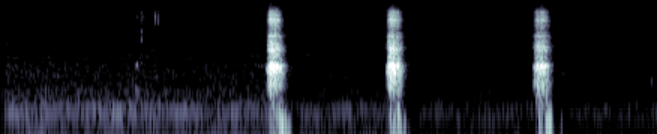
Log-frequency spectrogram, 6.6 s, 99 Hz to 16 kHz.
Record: {
  "exhalation_length": "6.6 s",
  "exhalation_amplitude": 32415,
  "exhalation_signal_mean_std_ratio": 0.19,
  "survey_phase": "beta (2021-08-13 to 2022-03-07)",
  "age": "18-44",
  "gender": "Male",
  "wearing_mask": "No",
  "symptom_cough_any": true,
  "symptom_new_continuous_cough": true,
  "symptom_runny_or_blocked_nose": true,
  "symptom_shortness_of_breath": true,
  "symptom_sore_throat": true,
  "symptom_fatigue": true,
  "symptom_headache": true,
  "smoker_status": "Never smoked",
  "respiratory_condition_asthma": false,
  "respiratory_condition_other": false,
  "recruitment_source": "Test and Trace",
  "submission_delay": "1 day",
  "covid_test_result": "Positive",
  "covid_test_method": "RT-qPCR",
  "covid_ct_value": 19.4,
  "covid_ct_gene": "N gene"
}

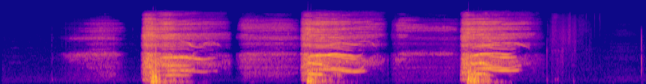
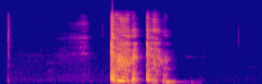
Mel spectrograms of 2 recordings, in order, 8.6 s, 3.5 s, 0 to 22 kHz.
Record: {
  "exhalation_length": "8.6 s",
  "exhalation_amplitude": 32768,
  "exhalation_signal_mean_std_ratio": 0.44,
  "cough_length": "3.5 s",
  "cough_amplitude": 32767,
  "cough_signal_mean_std_ratio": 0.29,
  "survey_phase": "beta (2021-08-13 to 2022-03-07)",
  "age": "18-44",
  "gender": "Male",
  "wearing_mask": "No",
  "symptom_none": true,
  "smoker_status": "Never smoked",
  "respiratory_condition_asthma": false,
  "respiratory_condition_other": false,
  "recruitment_source": "Test and Trace",
  "submission_delay": "2 days",
  "covid_test_result": "Positive",
  "covid_test_method": "RT-qPCR",
  "covid_ct_value": 24.0,
  "covid_ct_gene": "ORF1ab gene",
  "covid_ct_mean": 24.6,
  "covid_viral_load": "8700 copies/ml",
  "covid_viral_load_category": "Minimal viral load (< 10K copies/ml)"
}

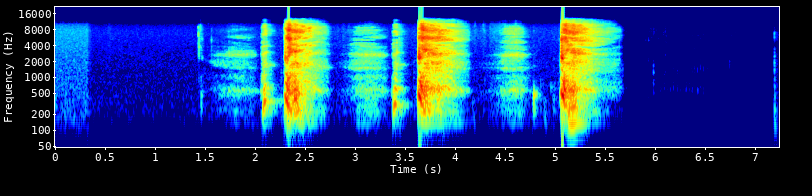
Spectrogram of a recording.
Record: {
  "three_cough_length": "7.2 s",
  "three_cough_amplitude": 29204,
  "three_cough_signal_mean_std_ratio": 0.25,
  "survey_phase": "alpha (2021-03-01 to 2021-08-12)",
  "age": "65+",
  "gender": "Female",
  "wearing_mask": "No",
  "symptom_none": true,
  "smoker_status": "Ex-smoker",
  "respiratory_condition_asthma": false,
  "respiratory_condition_other": false,
  "recruitment_source": "REACT",
  "submission_delay": "2 days",
  "covid_test_result": "Negative",
  "covid_test_method": "RT-qPCR"
}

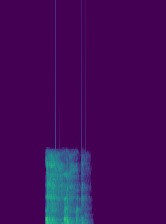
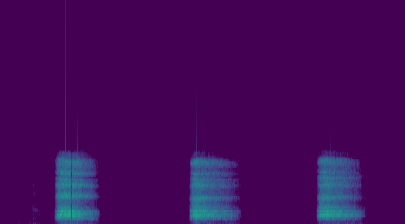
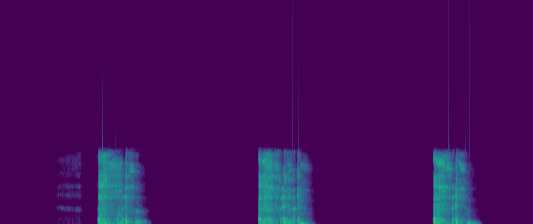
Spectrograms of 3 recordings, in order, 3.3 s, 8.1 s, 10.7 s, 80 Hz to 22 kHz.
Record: {
  "cough_length": "3.3 s",
  "cough_amplitude": 28166,
  "cough_signal_mean_std_ratio": 0.35,
  "exhalation_length": "8.1 s",
  "exhalation_amplitude": 12511,
  "exhalation_signal_mean_std_ratio": 0.41,
  "three_cough_length": "10.7 s",
  "three_cough_amplitude": 29518,
  "three_cough_signal_mean_std_ratio": 0.39,
  "survey_phase": "beta (2021-08-13 to 2022-03-07)",
  "age": "45-64",
  "gender": "Female",
  "wearing_mask": "No",
  "symptom_none": true,
  "smoker_status": "Never smoked",
  "respiratory_condition_asthma": false,
  "respiratory_condition_other": false,
  "recruitment_source": "REACT",
  "submission_delay": "1 day",
  "covid_test_result": "Negative",
  "covid_test_method": "RT-qPCR"
}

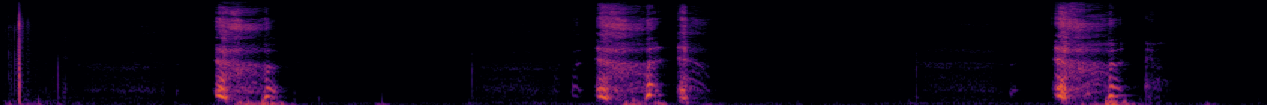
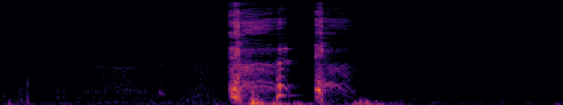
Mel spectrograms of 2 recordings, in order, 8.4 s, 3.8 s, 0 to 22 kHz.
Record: {
  "three_cough_length": "8.4 s",
  "three_cough_amplitude": 20947,
  "three_cough_signal_mean_std_ratio": 0.3,
  "cough_length": "3.8 s",
  "cough_amplitude": 8586,
  "cough_signal_mean_std_ratio": 0.3,
  "survey_phase": "beta (2021-08-13 to 2022-03-07)",
  "age": "18-44",
  "gender": "Female",
  "wearing_mask": "No",
  "symptom_none": true,
  "symptom_onset": "12 days",
  "smoker_status": "Never smoked",
  "respiratory_condition_asthma": false,
  "respiratory_condition_other": false,
  "recruitment_source": "REACT",
  "submission_delay": "2 days",
  "covid_test_result": "Negative",
  "covid_test_method": "RT-qPCR"
}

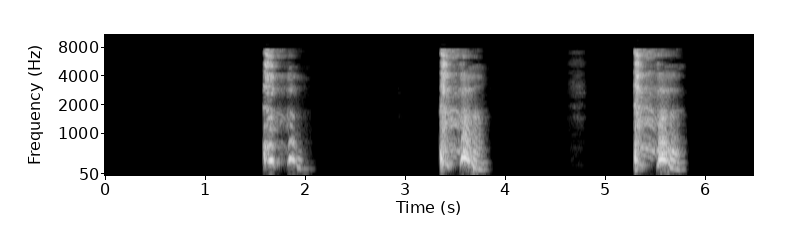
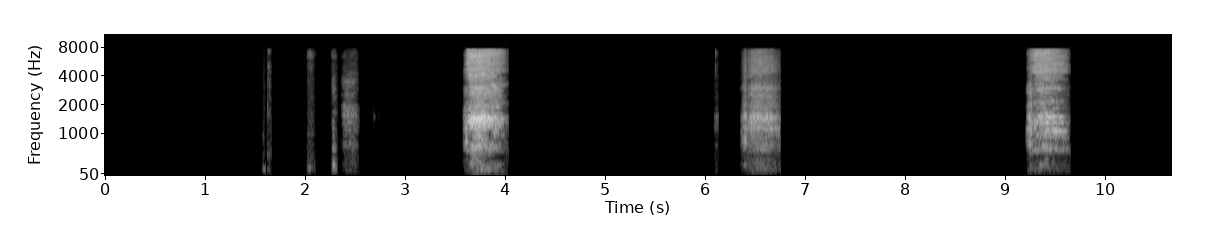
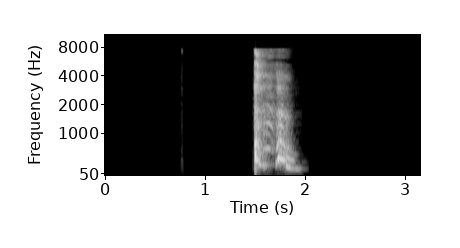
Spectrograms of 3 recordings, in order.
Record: {
  "three_cough_length": "6.5 s",
  "three_cough_amplitude": 20082,
  "three_cough_signal_mean_std_ratio": 0.28,
  "exhalation_length": "10.7 s",
  "exhalation_amplitude": 9318,
  "exhalation_signal_mean_std_ratio": 0.22,
  "cough_length": "3.2 s",
  "cough_amplitude": 29444,
  "cough_signal_mean_std_ratio": 0.22,
  "survey_phase": "beta (2021-08-13 to 2022-03-07)",
  "age": "45-64",
  "gender": "Female",
  "wearing_mask": "No",
  "symptom_none": true,
  "smoker_status": "Ex-smoker",
  "respiratory_condition_asthma": false,
  "respiratory_condition_other": false,
  "recruitment_source": "REACT",
  "submission_delay": "5 days",
  "covid_test_result": "Negative",
  "covid_test_method": "RT-qPCR",
  "influenza_a_test_result": "Negative",
  "influenza_b_test_result": "Negative"
}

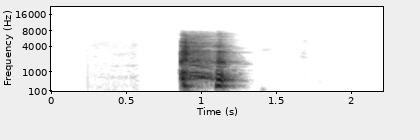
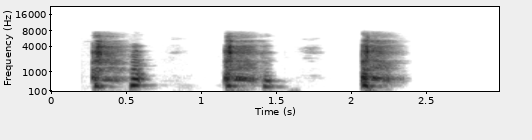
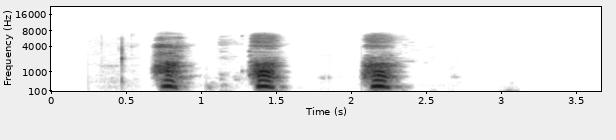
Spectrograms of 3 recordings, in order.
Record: {
  "cough_length": "2.2 s",
  "cough_amplitude": 19921,
  "cough_signal_mean_std_ratio": 0.26,
  "three_cough_length": "3.0 s",
  "three_cough_amplitude": 26572,
  "three_cough_signal_mean_std_ratio": 0.34,
  "exhalation_length": "3.7 s",
  "exhalation_amplitude": 25828,
  "exhalation_signal_mean_std_ratio": 0.25,
  "survey_phase": "beta (2021-08-13 to 2022-03-07)",
  "age": "18-44",
  "gender": "Female",
  "wearing_mask": "No",
  "symptom_runny_or_blocked_nose": true,
  "symptom_sore_throat": true,
  "symptom_fatigue": true,
  "symptom_headache": true,
  "smoker_status": "Never smoked",
  "respiratory_condition_asthma": false,
  "respiratory_condition_other": false,
  "recruitment_source": "Test and Trace",
  "submission_delay": "2 days",
  "covid_test_result": "Positive",
  "covid_test_method": "RT-qPCR"
}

